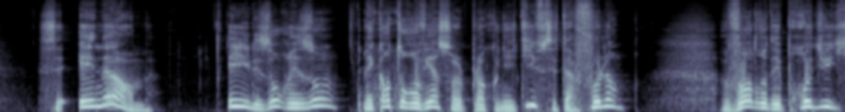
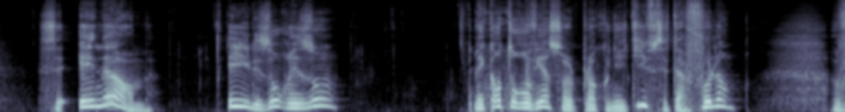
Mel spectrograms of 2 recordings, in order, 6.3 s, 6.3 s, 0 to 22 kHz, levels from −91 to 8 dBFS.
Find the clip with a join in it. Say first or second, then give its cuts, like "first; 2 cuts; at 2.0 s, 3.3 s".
first; 1 cut; at 2.6 s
